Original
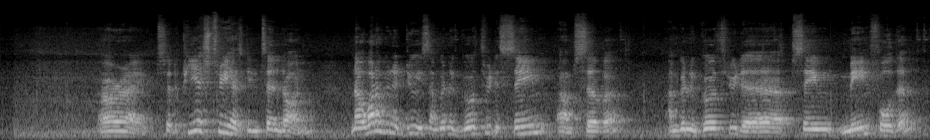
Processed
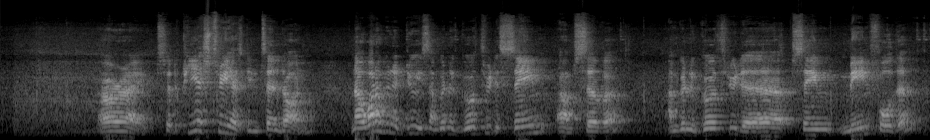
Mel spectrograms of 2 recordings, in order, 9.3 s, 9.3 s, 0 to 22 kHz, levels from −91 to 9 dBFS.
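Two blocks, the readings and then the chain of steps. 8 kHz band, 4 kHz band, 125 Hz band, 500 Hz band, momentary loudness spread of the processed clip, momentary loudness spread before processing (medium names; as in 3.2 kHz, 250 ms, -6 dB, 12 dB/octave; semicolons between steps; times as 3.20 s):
+5.5 dB, +3.0 dB, under -30 dB, -17.0 dB, 18 LU, 19 LU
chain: high-pass 1.2 kHz 12 dB/octave; tilt EQ +2 dB/octave; saturation -19 dBFS, distortion -20 dB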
